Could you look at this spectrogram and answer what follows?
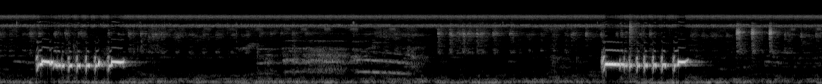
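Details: Melodious udanmas silver zebra dove song used as a lure to draw other doves into singing: two fast pulsed coo phrases with upturned endings, about five seconds apart, with faint falling calls of another bird between them and a continuous high whine.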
